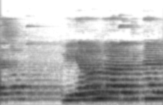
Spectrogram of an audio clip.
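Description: A man's voice drawn out in long, level, sing-song vowels, with a brief lull before it resumes just under a second in.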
